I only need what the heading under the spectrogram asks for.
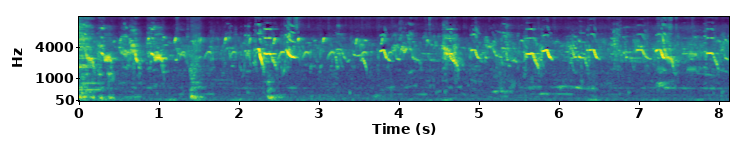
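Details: Common Indian myna calling with quieter, steady chatter of squeaky, slurred chirps and short rising whistles, punctuated by a few soft low thumps.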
